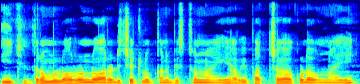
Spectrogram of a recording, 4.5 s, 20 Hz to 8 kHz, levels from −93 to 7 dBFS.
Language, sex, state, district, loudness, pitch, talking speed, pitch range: Telugu, male, Telangana, Hyderabad, -17 LUFS, 115 Hz, 135 wpm, 110-125 Hz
